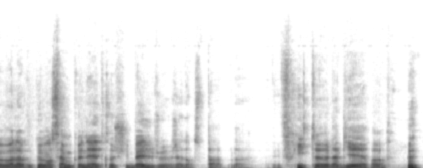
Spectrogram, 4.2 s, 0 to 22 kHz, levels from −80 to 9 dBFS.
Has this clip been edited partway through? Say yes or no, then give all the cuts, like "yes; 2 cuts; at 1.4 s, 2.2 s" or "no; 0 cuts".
no; 0 cuts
